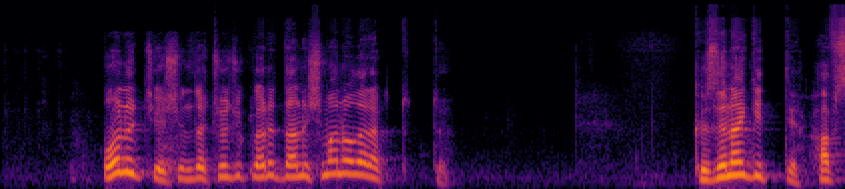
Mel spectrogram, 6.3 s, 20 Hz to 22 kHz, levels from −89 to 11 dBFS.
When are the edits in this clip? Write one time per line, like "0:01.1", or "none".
none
